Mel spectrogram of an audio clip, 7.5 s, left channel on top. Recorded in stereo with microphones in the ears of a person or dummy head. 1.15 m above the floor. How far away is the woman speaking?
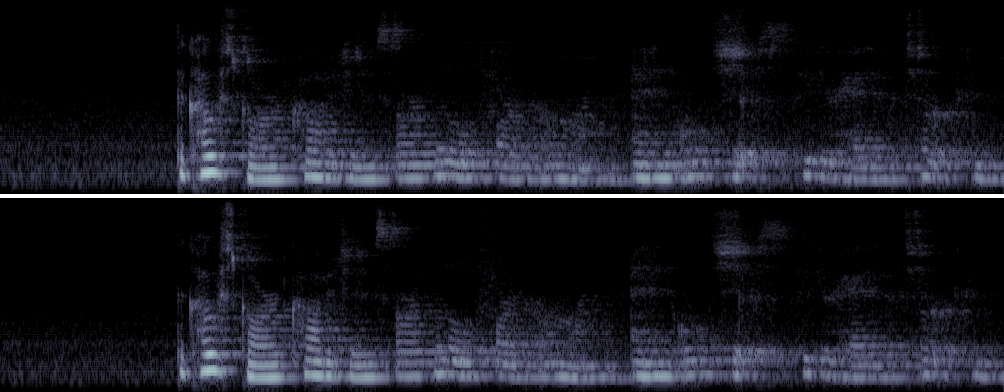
About 0.6 m.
